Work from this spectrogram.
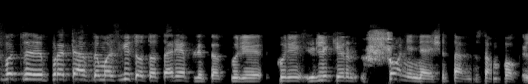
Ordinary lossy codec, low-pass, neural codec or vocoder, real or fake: MP3, 32 kbps; 7.2 kHz; none; real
